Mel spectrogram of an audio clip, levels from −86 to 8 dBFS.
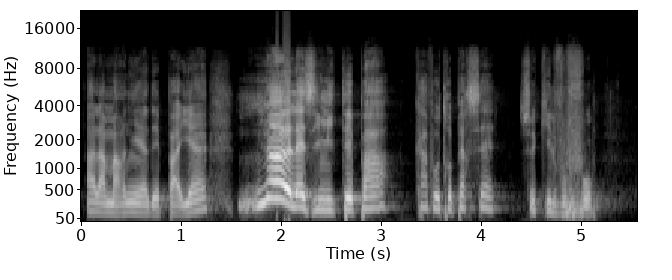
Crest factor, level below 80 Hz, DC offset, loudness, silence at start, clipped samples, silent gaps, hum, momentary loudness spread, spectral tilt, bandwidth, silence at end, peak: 18 dB; -58 dBFS; under 0.1%; -16 LUFS; 0.05 s; 0.3%; none; none; 23 LU; -4.5 dB/octave; 12 kHz; 0.45 s; 0 dBFS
